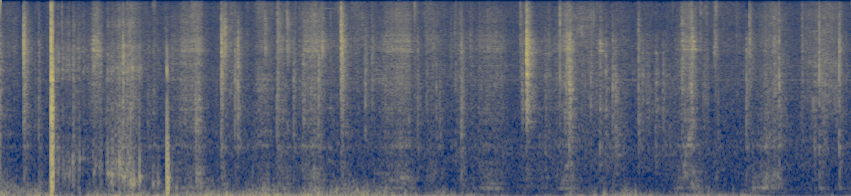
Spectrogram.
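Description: Antenna cable scraping and rustling against the inside of a fibreglass boat console as it is pulled through by hand, with irregular light clicks and knocks.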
